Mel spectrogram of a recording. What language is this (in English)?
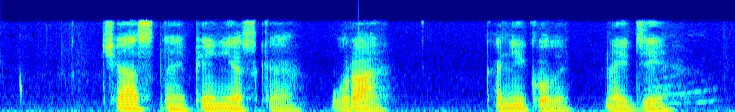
Russian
